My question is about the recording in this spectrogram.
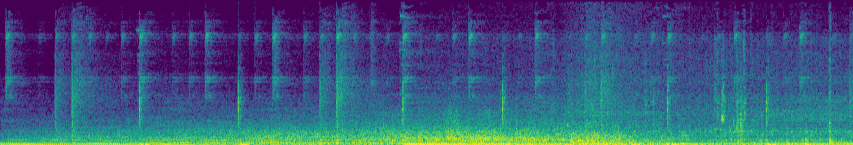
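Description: A car arriving on a gravel lot: engine running and tyres crunching over gravel, the crunching growing louder about three seconds in. A low, sustained music score plays underneath.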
